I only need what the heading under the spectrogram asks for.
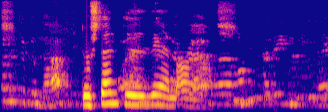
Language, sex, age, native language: Icelandic, male, 18-19, Icelandic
